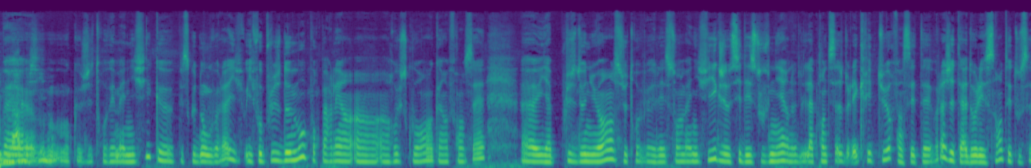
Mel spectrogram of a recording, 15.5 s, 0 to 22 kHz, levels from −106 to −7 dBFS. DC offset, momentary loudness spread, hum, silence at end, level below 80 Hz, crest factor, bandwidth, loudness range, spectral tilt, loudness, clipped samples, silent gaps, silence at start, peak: under 0.1%; 9 LU; none; 0 s; -64 dBFS; 18 dB; 16.5 kHz; 2 LU; -5.5 dB/octave; -33 LUFS; under 0.1%; none; 0 s; -16 dBFS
